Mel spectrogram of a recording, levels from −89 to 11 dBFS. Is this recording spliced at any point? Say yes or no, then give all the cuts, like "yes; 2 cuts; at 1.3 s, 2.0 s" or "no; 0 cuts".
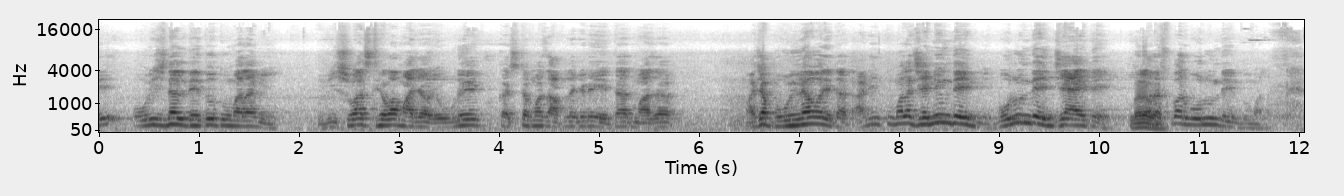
no; 0 cuts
